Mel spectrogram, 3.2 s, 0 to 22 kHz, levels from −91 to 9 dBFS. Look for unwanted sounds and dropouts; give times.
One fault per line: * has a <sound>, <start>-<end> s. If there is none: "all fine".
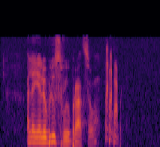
* has a chirp, 2.1-2.5 s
